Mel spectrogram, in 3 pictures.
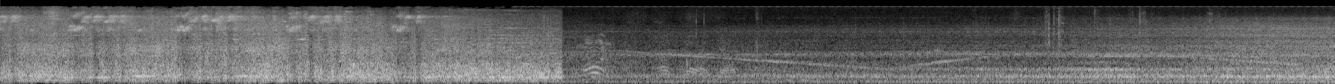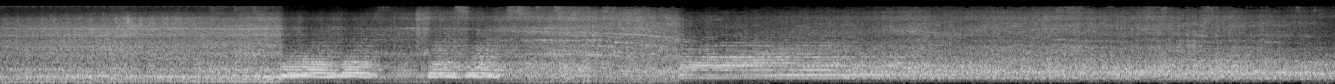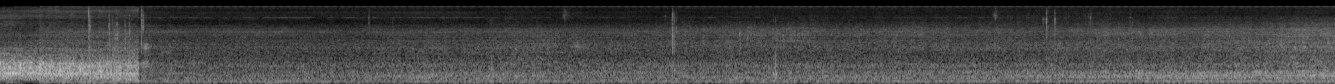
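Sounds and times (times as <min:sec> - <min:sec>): passenger train passing: 0:00.0 - 0:40.0
train cars rolling past: 0:00.0 - 0:40.0
train horn blasts: 0:16.0 - 0:18.6, 0:19.9 - 0:23.1.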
